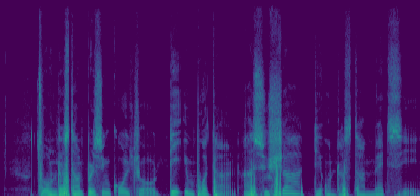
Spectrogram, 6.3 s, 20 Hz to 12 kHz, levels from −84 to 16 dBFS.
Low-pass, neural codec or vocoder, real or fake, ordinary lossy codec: none; none; real; none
